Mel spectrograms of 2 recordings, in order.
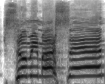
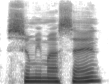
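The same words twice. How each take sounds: First: It is said loudly and boldly. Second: It is said quietly and politely. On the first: An outgoing, lively way to get attention. "you say sumimasen" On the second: A reserved, polite way to get attention. "you don't say sumimasen"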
